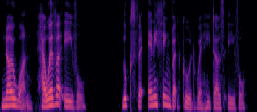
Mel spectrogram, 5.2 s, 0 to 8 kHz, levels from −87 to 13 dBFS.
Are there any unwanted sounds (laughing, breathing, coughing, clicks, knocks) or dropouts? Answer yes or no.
no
